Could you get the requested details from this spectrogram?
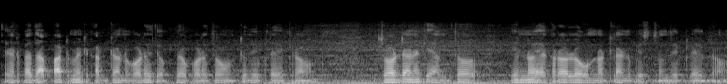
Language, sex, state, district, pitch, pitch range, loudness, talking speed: Telugu, male, Andhra Pradesh, Manyam, 95 Hz, 90-100 Hz, -21 LUFS, 165 wpm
